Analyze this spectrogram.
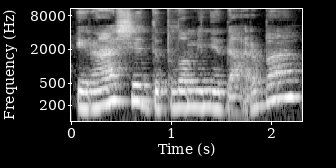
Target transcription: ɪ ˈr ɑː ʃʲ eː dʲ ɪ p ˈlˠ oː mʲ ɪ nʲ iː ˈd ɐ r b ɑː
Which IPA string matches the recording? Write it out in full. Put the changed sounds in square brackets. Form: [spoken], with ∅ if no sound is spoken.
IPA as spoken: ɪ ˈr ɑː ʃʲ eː dʲ ɪ p ˈlˠ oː mʲ ɪ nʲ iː ˈd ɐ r b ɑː

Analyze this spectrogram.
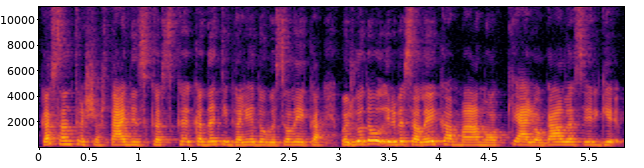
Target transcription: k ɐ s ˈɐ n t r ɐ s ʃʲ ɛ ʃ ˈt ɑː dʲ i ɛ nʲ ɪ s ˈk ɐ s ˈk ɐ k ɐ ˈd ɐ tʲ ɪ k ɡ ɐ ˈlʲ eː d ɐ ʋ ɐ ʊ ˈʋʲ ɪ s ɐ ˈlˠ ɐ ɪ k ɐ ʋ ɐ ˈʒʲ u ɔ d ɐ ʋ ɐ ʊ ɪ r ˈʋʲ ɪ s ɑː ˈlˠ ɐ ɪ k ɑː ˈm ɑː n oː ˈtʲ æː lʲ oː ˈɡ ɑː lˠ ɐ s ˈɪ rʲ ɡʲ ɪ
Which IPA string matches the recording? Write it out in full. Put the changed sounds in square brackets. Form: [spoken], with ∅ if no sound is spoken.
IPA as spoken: k ɐ s ˈɐ n t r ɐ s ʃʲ ɛ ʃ ˈt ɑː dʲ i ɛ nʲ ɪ s ˈk ɐ s ˈk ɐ k ɐ ˈd ɐ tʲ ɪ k ɡ ɐ ˈlʲ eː d ɐ ʋ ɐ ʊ ˈʋʲ ɪ s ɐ ˈlˠ ɐ ɪ k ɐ ʋ ɐ ˈʒʲ u ɔ d ɐ ʋ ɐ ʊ ɪ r ˈʋʲ ɪ s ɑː ˈlˠ ɐ ɪ k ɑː ˈm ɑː n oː [ˈkʲ] æː lʲ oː ˈɡ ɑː lˠ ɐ s ˈɪ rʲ ɡʲ ɪ

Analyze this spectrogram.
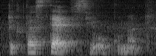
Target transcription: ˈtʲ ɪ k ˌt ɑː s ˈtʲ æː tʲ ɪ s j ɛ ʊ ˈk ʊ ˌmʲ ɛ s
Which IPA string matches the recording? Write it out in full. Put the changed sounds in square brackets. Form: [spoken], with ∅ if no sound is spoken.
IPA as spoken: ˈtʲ ɪ k ˌt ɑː s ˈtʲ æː tʲ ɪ s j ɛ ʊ ˈk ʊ ˌmʲ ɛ [t]

